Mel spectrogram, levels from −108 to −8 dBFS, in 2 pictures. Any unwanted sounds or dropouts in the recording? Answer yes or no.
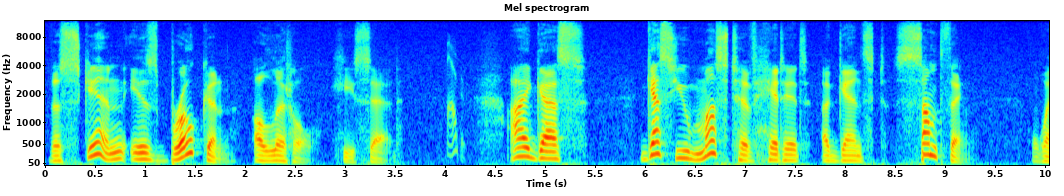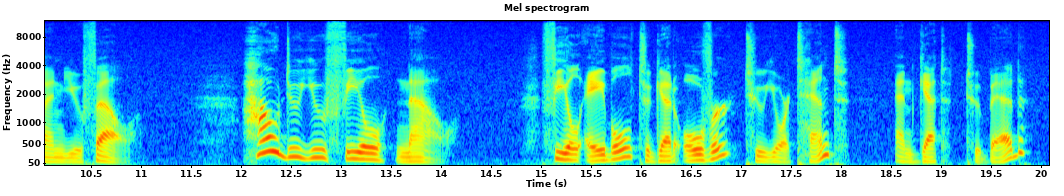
yes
